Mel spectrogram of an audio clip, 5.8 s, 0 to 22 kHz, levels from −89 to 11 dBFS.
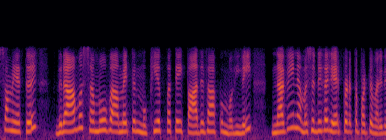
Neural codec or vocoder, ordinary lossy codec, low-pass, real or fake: codec, 16 kHz, 0.5 kbps, FunCodec, trained on Chinese and English, 25 frames a second; Opus, 24 kbps; 5.4 kHz; fake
